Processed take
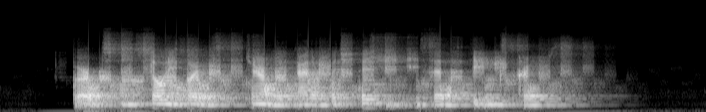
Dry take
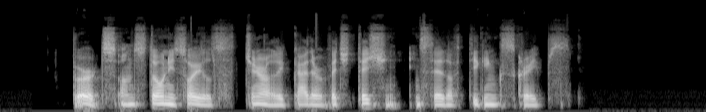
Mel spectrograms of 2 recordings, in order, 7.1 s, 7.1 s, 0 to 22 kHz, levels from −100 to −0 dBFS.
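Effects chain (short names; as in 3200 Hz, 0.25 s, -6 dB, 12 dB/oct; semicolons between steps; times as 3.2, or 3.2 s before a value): Schroeder reverb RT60 0.99 s, combs from 32 ms, DRR 0.5 dB; stepped low-pass 9.1 Hz 820–2000 Hz; gain -3.5 dB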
